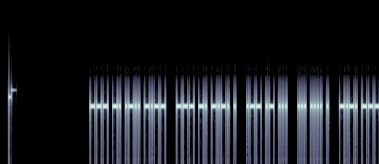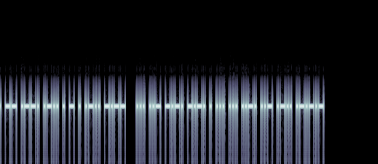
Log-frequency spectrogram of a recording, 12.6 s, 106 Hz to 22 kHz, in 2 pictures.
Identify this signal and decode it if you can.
Morse code, heard as a keyed tone, about 44 wpm, 700 Hz. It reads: ONLY ONCE WAS SHE COMPLETELY SUCCESSFUL.
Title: Sentences from Top 1100 Words 45wpm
